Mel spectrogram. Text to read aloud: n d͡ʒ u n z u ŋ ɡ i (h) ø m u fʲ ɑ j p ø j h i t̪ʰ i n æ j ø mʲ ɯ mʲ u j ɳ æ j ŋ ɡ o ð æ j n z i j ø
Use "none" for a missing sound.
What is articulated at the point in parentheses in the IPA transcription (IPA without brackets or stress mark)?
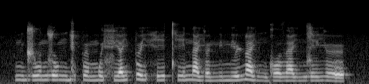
p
